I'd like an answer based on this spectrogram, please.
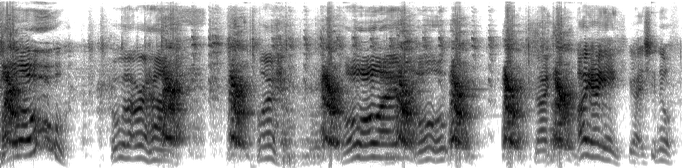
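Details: A female working English Cocker Spaniel gives a run of high, yelping barks with bending pitch at a battery-powered toy puppy, mixed with human speech.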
